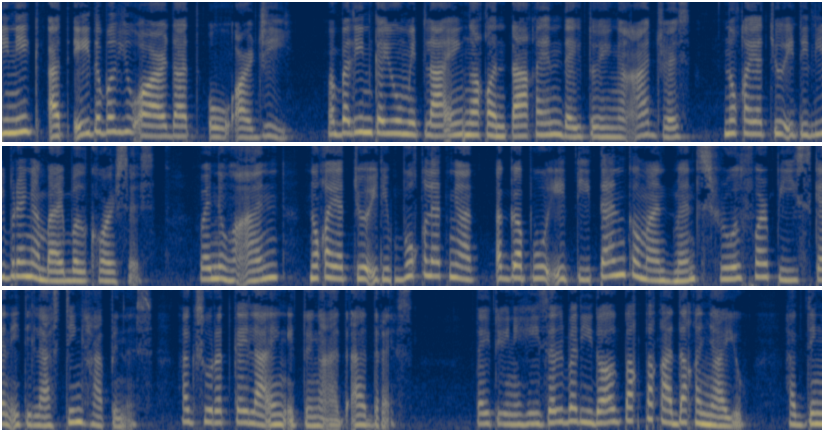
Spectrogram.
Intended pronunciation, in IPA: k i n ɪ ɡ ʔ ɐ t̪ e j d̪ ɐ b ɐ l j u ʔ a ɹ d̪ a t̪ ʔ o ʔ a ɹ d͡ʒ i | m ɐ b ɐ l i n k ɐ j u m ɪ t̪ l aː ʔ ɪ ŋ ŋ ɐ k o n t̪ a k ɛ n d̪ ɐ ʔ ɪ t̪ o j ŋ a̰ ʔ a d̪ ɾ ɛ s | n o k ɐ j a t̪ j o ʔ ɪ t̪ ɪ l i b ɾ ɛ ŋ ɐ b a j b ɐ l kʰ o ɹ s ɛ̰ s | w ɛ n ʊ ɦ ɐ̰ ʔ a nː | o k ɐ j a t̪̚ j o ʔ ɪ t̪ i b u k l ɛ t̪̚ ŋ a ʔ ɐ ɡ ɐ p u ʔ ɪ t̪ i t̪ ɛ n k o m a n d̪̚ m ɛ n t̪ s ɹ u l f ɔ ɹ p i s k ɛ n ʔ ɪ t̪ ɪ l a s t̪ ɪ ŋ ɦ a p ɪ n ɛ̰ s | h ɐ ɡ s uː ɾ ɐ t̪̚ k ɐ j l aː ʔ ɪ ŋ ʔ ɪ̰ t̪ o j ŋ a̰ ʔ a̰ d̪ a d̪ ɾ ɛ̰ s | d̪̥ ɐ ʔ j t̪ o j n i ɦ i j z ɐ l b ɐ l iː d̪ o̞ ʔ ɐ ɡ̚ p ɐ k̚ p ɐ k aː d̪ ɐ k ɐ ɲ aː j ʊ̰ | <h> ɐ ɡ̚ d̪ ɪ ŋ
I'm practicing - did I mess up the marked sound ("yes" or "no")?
no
